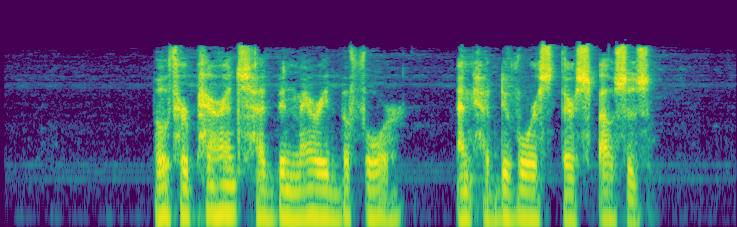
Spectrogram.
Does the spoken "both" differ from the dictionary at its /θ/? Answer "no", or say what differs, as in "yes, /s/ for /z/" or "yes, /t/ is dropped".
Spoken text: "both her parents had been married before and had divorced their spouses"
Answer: no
